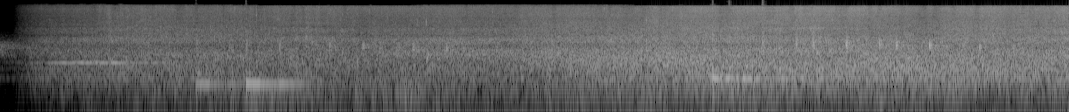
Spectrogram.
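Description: Ocean surf: a steady rushing of breaking waves that grows gradually louder, with a few faint held tones over it.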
